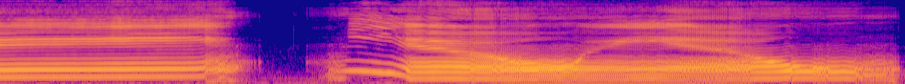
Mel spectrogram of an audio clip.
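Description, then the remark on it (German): A cartoonish hungry stomach rumble from a dinosaur in a children's story, who holds his big belly after football practice: a steady droning groan, a short pause, then a longer warbling growl whose pitch bends up and down before trailing off. It is fairly loud, with no talking. “Der hält seinen großen Bauch mit beiden Händen fest und lächelt. Hast du etwa Hunger?”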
